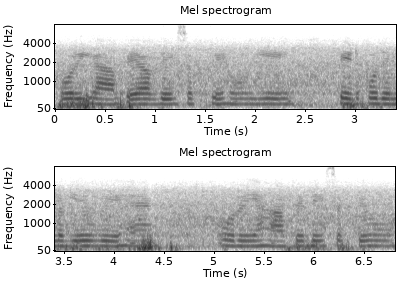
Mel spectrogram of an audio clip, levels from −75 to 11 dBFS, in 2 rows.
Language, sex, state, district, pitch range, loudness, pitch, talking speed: Hindi, female, Haryana, Charkhi Dadri, 190-195 Hz, -20 LUFS, 190 Hz, 160 wpm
